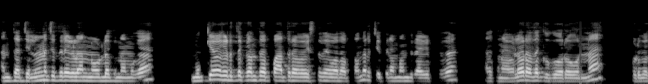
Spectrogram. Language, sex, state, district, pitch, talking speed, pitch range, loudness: Kannada, male, Karnataka, Bijapur, 170 Hz, 165 wpm, 160-195 Hz, -16 LUFS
